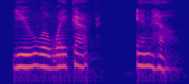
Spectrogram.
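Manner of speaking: very quiet, hushed, soft, sobering voice. Storyteller voicing the Lord speaking to a doomed man: very quiet, sobering voice. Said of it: "a very quiet, sobering voice".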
